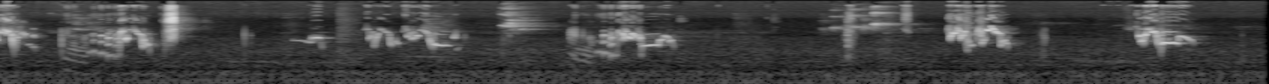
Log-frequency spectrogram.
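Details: Pet budgerigar in a happy mood, giving irregular clusters of bright, wavering chirps and short squeaky trills, loud bursts near the start and end with quieter gaps between, against a soft constant hum.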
